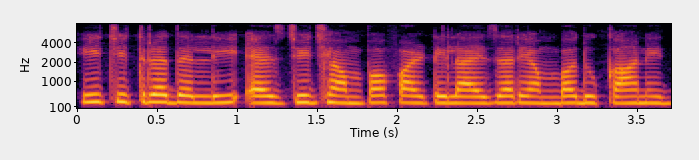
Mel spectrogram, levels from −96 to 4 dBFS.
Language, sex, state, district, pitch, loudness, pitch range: Kannada, female, Karnataka, Bidar, 240 Hz, -13 LUFS, 235-250 Hz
